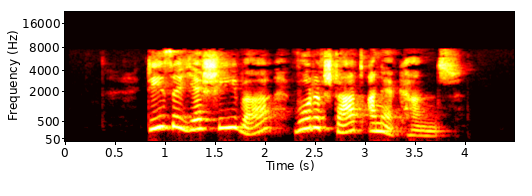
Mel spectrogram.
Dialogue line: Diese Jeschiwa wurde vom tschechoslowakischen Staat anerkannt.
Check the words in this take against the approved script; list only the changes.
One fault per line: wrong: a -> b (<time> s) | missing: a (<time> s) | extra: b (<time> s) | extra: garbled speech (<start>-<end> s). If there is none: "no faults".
missing: vom tschechoslowakischen (2.6 s)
